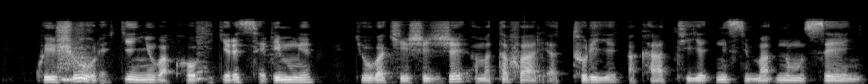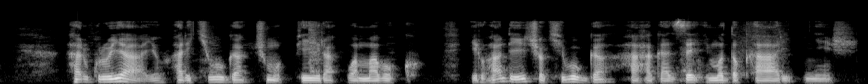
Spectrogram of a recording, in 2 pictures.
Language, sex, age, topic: Rundi, male, 50+, education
